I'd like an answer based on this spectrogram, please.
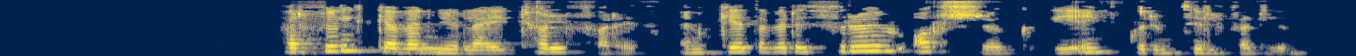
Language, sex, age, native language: Icelandic, female, 30-39, Icelandic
